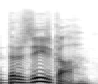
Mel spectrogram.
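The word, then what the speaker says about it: Drzyzga: Renksiga, Renksiga Need probleemid ei lahene ka Need probleemid ei lahene ka muidugi Äh, läheme edasi, äh, meeskonna sidemängija Fabian äh, Držižka on õige hääldus, siis nii nagu juba Reneelt oleme õppinud.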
